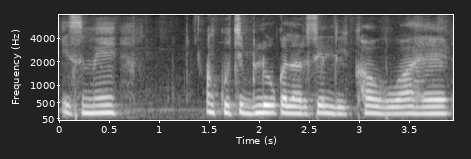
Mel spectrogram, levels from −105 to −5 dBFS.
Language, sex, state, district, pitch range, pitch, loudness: Hindi, female, Uttar Pradesh, Shamli, 195-220 Hz, 210 Hz, -17 LUFS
